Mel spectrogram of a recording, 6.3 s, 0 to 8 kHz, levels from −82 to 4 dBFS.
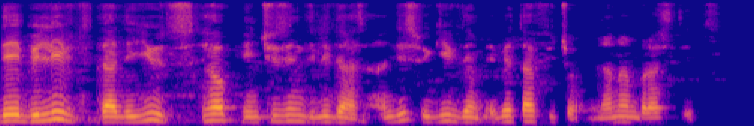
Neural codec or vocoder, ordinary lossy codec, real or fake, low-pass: none; AAC, 32 kbps; real; 7.2 kHz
